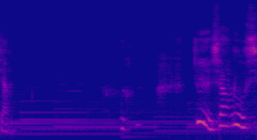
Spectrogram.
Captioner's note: laughs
